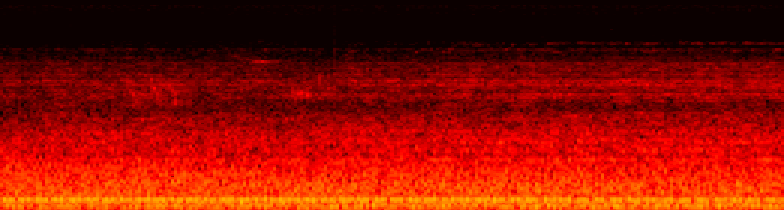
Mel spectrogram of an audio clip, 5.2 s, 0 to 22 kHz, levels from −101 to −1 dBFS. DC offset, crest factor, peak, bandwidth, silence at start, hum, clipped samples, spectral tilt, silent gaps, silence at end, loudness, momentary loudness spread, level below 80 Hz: under 0.1%; 12 dB; -30 dBFS; 9.8 kHz; 0 s; none; under 0.1%; -8 dB/octave; none; 0 s; -42 LUFS; 1 LU; -52 dBFS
